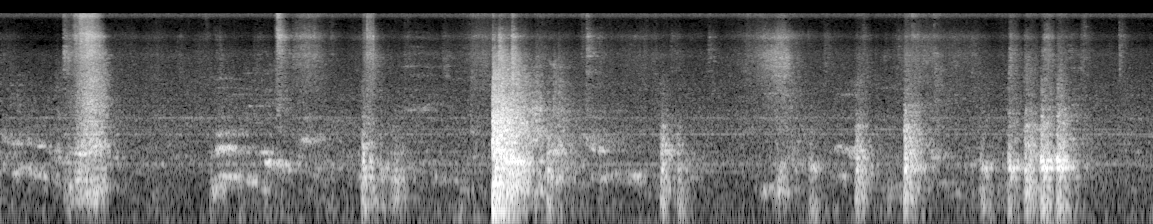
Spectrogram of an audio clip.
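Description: Cables and plugs knock and clatter as equipment is handled.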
